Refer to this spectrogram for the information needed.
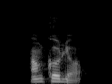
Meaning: neck (of a horse)
- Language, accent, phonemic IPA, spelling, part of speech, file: French, France, /ɑ̃.kɔ.lyʁ/, encolure, noun, LL-Q150 (fra)-encolure.wav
